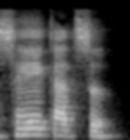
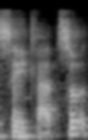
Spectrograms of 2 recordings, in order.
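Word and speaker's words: 生活: Kemudian seikatsu. Jadi yang dipanjangin e-nya. I-nya nggak dibaca. Ya, bukan seikatsu, tapi seikatsu.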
